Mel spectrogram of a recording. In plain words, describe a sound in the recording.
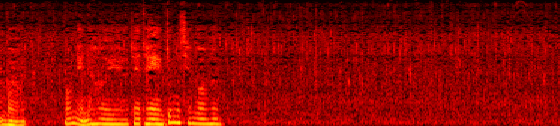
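Chopsticks stir pork in a frying pan.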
